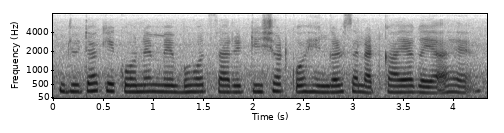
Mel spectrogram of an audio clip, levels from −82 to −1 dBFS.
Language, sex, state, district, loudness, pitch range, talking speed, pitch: Hindi, female, Arunachal Pradesh, Papum Pare, -13 LUFS, 225-245 Hz, 195 wpm, 235 Hz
